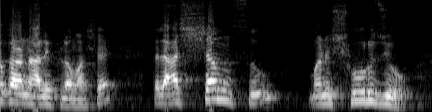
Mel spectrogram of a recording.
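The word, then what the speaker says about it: الشمس: হচ্ছে আল ইনসান উচ্চারণ হচ্ছে তারপরে আল বায়ান উচ্চারণ হচ্ছে আবার আশামসু এই জায়গায় কিন্তু লামের উচ্চারণ হচ্ছে না শুধু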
